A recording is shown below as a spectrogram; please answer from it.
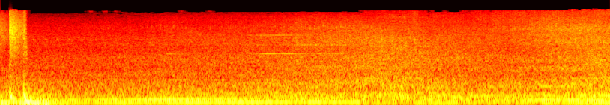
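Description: Road traffic, with a steady low hum of car engines idling close by and an even wash of street noise.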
